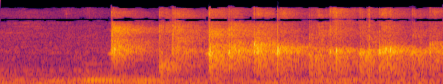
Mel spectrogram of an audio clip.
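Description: Audience applauding, starting about half a second in, at the end of a recited poem.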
